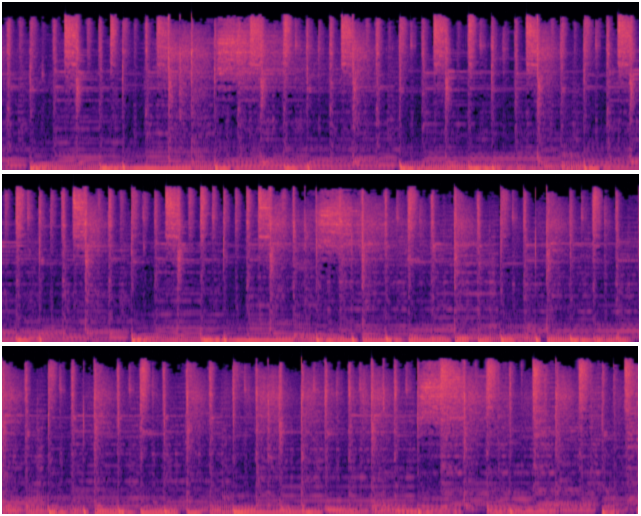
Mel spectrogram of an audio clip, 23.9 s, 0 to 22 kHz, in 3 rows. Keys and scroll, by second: 3.6 ctrl+z, 10.9 alt+w.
